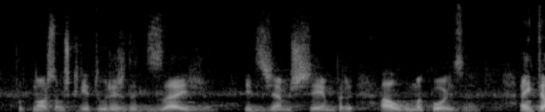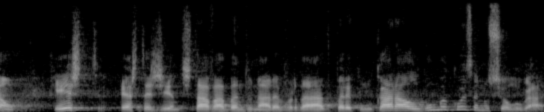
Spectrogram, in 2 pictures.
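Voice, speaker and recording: This man has a normal speaking voice at a fairly high pitch. He talks at a moderate pace with ordinary pitch variation. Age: 40s. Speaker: pastor. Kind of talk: sermon.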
